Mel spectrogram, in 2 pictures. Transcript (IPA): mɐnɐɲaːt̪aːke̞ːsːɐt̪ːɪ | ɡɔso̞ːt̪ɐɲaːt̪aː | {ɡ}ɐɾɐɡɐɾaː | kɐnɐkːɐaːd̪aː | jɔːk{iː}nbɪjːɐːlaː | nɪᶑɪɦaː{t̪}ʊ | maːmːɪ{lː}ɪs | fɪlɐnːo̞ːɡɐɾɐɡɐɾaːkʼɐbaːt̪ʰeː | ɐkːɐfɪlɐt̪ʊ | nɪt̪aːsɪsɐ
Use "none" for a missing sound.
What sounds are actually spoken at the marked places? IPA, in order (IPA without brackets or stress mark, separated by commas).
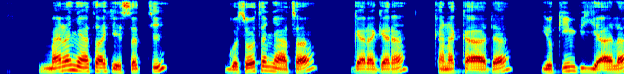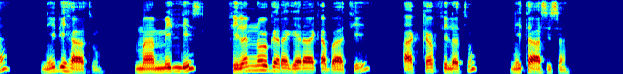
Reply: ɡ, iː, t̪, lː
